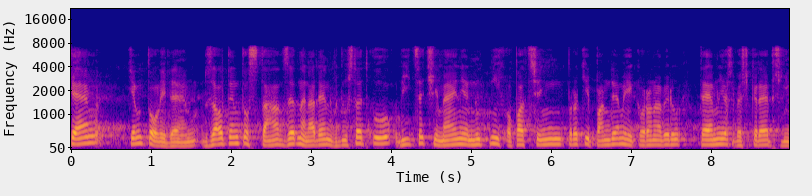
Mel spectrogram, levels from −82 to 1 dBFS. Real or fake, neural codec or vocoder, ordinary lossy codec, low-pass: fake; codec, 16 kHz, 4 kbps, FunCodec, trained on LibriTTS, 50 frames a second; MP3, 64 kbps; 7.2 kHz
